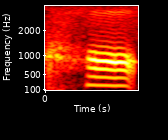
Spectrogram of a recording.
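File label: "kok3", Cantonese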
